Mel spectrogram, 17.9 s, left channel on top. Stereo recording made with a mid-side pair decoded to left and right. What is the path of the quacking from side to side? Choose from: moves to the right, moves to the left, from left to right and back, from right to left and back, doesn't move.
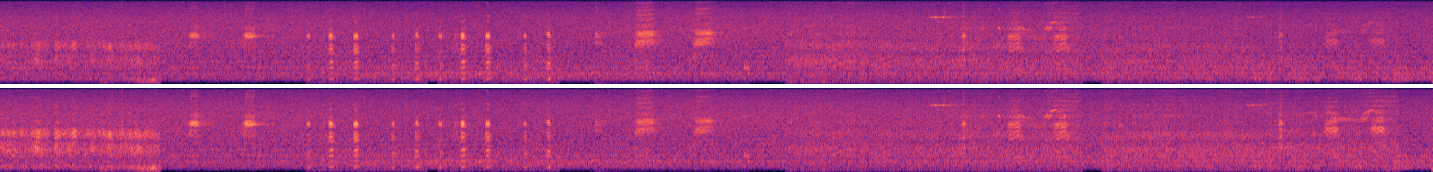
from right to left and back.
